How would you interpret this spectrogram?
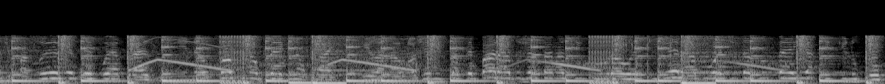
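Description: No technical faults can be heard anywhere in this audio.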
